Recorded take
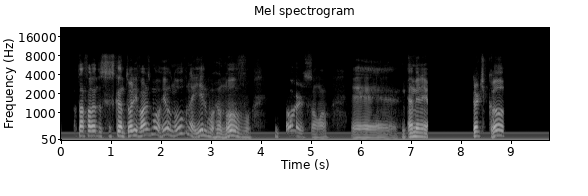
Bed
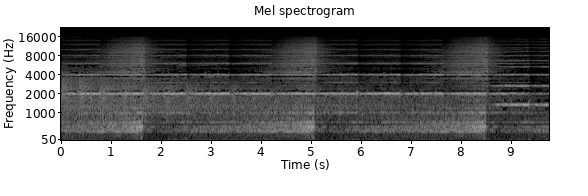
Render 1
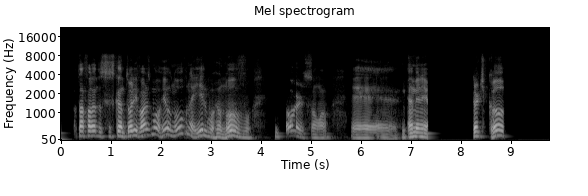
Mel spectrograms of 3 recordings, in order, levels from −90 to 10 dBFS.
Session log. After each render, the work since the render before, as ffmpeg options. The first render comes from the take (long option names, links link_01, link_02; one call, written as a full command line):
ffmpeg -i in.wav -af "bandreject=frequency=50:width_type=h:width=6,bandreject=frequency=100:width_type=h:width=6,bandreject=frequency=150:width_type=h:width=6,bandreject=frequency=200:width_type=h:width=6,bandreject=frequency=250:width_type=h:width=6" out.wav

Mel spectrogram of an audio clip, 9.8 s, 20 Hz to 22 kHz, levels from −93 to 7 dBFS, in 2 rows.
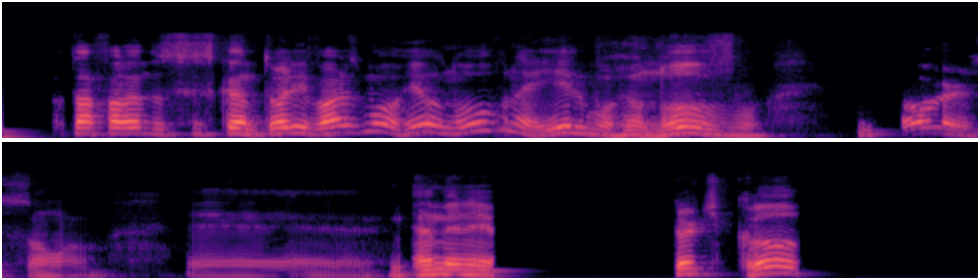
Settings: ffmpeg -i in.wav -filter_complex "[0:a]asplit=3[link_01][link_02][link_03];[link_01]afade=type=out:start_time=2.96:duration=0.02[link_04];[link_02]highshelf=frequency=2000:width_type=q:width=1.5:gain=10.5,afade=type=in:start_time=2.96:duration=0.02,afade=type=out:start_time=3.64:duration=0.02[link_05];[link_03]afade=type=in:start_time=3.64:duration=0.02[link_06];[link_04][link_05][link_06]amix=inputs=3:normalize=0,asettb=1/sr,asplit=3[link_07][link_08][link_09];[link_07]atrim=end=5.174[link_10];[link_08]atrim=start=5.17:end=6.71,asetpts=PTS-STARTPTS,afade=type=in:duration=0.004:curve=qsin,afade=type=out:start_time=1.536:duration=0.004:curve=qsin,acompressor=threshold=-43dB:ratio=6:attack=3.2:release=140:knee=1:detection=peak[link_11];[link_09]atrim=start=6.706[link_12];[link_10][link_11]acrossfade=duration=0.004:curve1=hsin:curve2=qsin[link_13];[link_13][link_12]acrossfade=duration=0.004:curve1=qsin:curve2=hsin" out.wav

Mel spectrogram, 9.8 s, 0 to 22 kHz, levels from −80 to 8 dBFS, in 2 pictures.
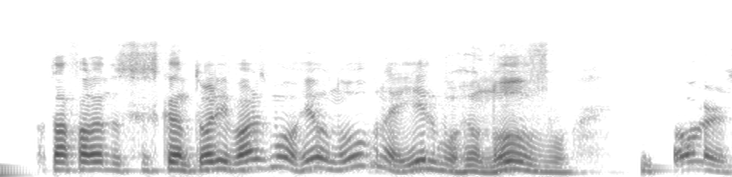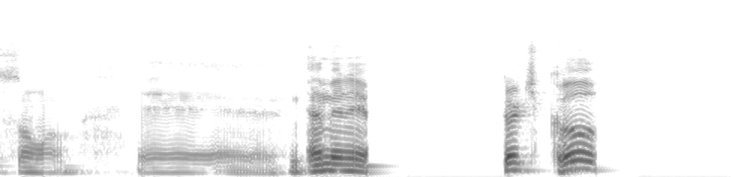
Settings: ffmpeg -i in.wav -af "volume=2dB" out.wav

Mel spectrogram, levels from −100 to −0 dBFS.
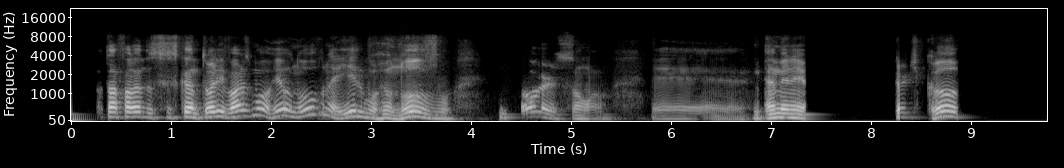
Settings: ffmpeg -i in.wav -filter_complex "[0:a]asplit=2[link_01][link_02];[link_01]atrim=end=8.28,asetpts=PTS-STARTPTS,afade=type=out:start_time=8.276:duration=0.004:curve=hsin:silence=0.0749894[link_03];[link_02]atrim=start=8.28,asetpts=PTS-STARTPTS,afade=type=in:duration=0.45:silence=0.0749894[link_04];[link_03][link_04]concat=n=2:v=0:a=1" out.wav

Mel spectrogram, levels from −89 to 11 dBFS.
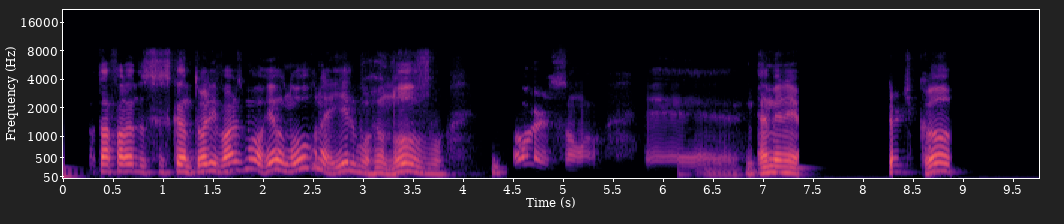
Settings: ffmpeg -i in.wav -filter_complex "[0:a]asplit=3[link_01][link_02][link_03];[link_01]afade=type=out:start_time=1.92:duration=0.02[link_04];[link_02]highpass=150,equalizer=frequency=230:width_type=q:width=4:gain=7,equalizer=frequency=360:width_type=q:width=4:gain=6,equalizer=frequency=620:width_type=q:width=4:gain=9,equalizer=frequency=2300:width_type=q:width=4:gain=8,equalizer=frequency=3400:width_type=q:width=4:gain=6,equalizer=frequency=4900:width_type=q:width=4:gain=5,lowpass=frequency=7100:width=0.5412,lowpass=frequency=7100:width=1.3066,afade=type=in:start_time=1.92:duration=0.02,afade=type=out:start_time=2.6:duration=0.02[link_05];[link_03]afade=type=in:start_time=2.6:duration=0.02[link_06];[link_04][link_05][link_06]amix=inputs=3:normalize=0,asettb=1/sr,asplit=3[link_07][link_08][link_09];[link_07]atrim=end=4.434[link_10];[link_08]atrim=start=4.43:end=6.14,asetpts=PTS-STARTPTS,afade=type=in:duration=0.004:curve=qsin,afade=type=out:start_time=1.706:duration=0.004:curve=qsin,highpass=frequency=510:width=0.5412,highpass=frequency=510:width=1.3066[link_11];[link_09]atrim=start=6.136[link_12];[link_10][link_11]acrossfade=duration=0.004:curve1=hsin:curve2=qsin[link_13];[link_13][link_12]acrossfade=duration=0.004:curve1=qsin:curve2=hsin" out.wav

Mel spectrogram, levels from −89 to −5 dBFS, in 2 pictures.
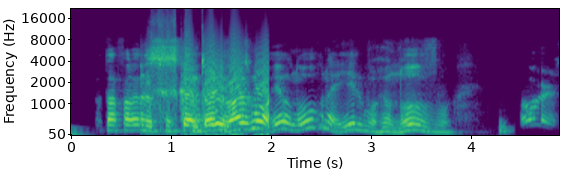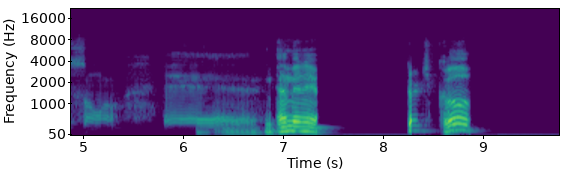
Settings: ffmpeg -i in.wav -filter_complex "[0:a]asettb=1/sr,asplit=3[link_01][link_02][link_03];[link_01]atrim=end=0.704[link_04];[link_02]atrim=start=0.7:end=1.98,asetpts=PTS-STARTPTS,afade=type=in:duration=0.004:curve=qsin,afade=type=out:start_time=1.276:duration=0.004:curve=qsin,asplit=2[link_05][link_06];[link_06]highpass=frequency=720:poles=1,volume=32dB,asoftclip=type=tanh:threshold=-14dB[link_07];[link_05][link_07]amix=inputs=2:normalize=0,lowpass=frequency=4500:poles=1,volume=-6dB[link_08];[link_03]atrim=start=1.976[link_09];[link_04][link_08]acrossfade=duration=0.004:curve1=hsin:curve2=qsin[link_10];[link_10][link_09]acrossfade=duration=0.004:curve1=qsin:curve2=hsin,asettb=1/sr,asplit=3[link_11][link_12][link_13];[link_11]atrim=end=4.934[link_14];[link_12]atrim=start=4.93:end=5.97,asetpts=PTS-STARTPTS,afade=type=in:duration=0.004:curve=qsin,afade=type=out:start_time=1.036:duration=0.004:curve=qsin,acompressor=threshold=-46dB:ratio=5:attack=3.2:release=140:knee=1:detection=peak[link_15];[link_13]atrim=start=5.966[link_16];[link_14][link_15]acrossfade=duration=0.004:curve1=hsin:curve2=qsin[link_17];[link_17][link_16]acrossfade=duration=0.004:curve1=qsin:curve2=hsin" out.wav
